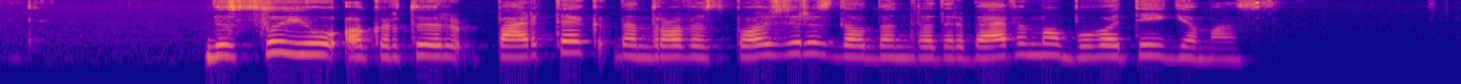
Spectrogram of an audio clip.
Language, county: Lithuanian, Vilnius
